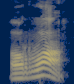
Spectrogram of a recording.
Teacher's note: গাড়ির মত আওয়াজ হচ্ছে র এভাবে উল্টা ভাবে হবে জিহ্বাটা উল্টা তালুর সঙ্গে লাগিয়ে হবে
